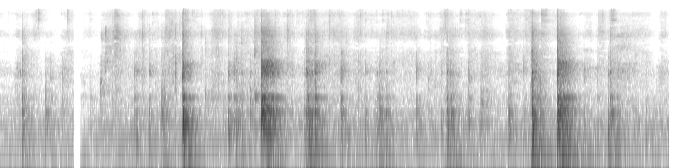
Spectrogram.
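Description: Hands kneading stiff maize-flour dough in a stainless steel bowl: an irregular run of squashing thumps and knocks against the metal bowl, the loudest about two and a half and five and a half seconds in.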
